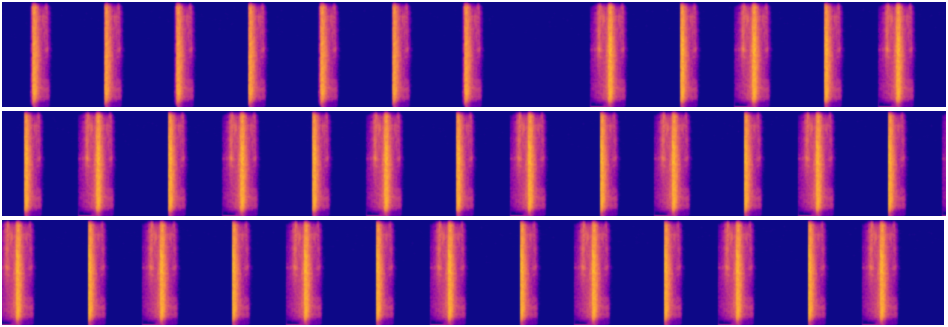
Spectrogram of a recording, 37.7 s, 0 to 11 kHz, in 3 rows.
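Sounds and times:
clap drum loop: 0.4 - 0.6, 1.4 - 1.6, 2.3 - 2.6, 3.3 - 3.5, 4.2 - 4.5, 5.2 - 5.4, 6.2 - 6.4, 7.9 - 8.3, 9.0 - 10.2, 11.0 - 12.2, 12.9 - 14.1, 14.8 - 15.0, 15.6 - 16.0, 16.7 - 17.9, 18.6 - 19.8, 20.6 - 21.8, 22.5 - 23.7, 24.4 - 24.6, 25.2 - 25.6, 26.3 - 27.5, 28.2 - 29.4, 30.2 - 31.4, 32.1 - 33.3, 34.0 - 34.2, 34.8 - 35.2, 35.9 - 37.1.

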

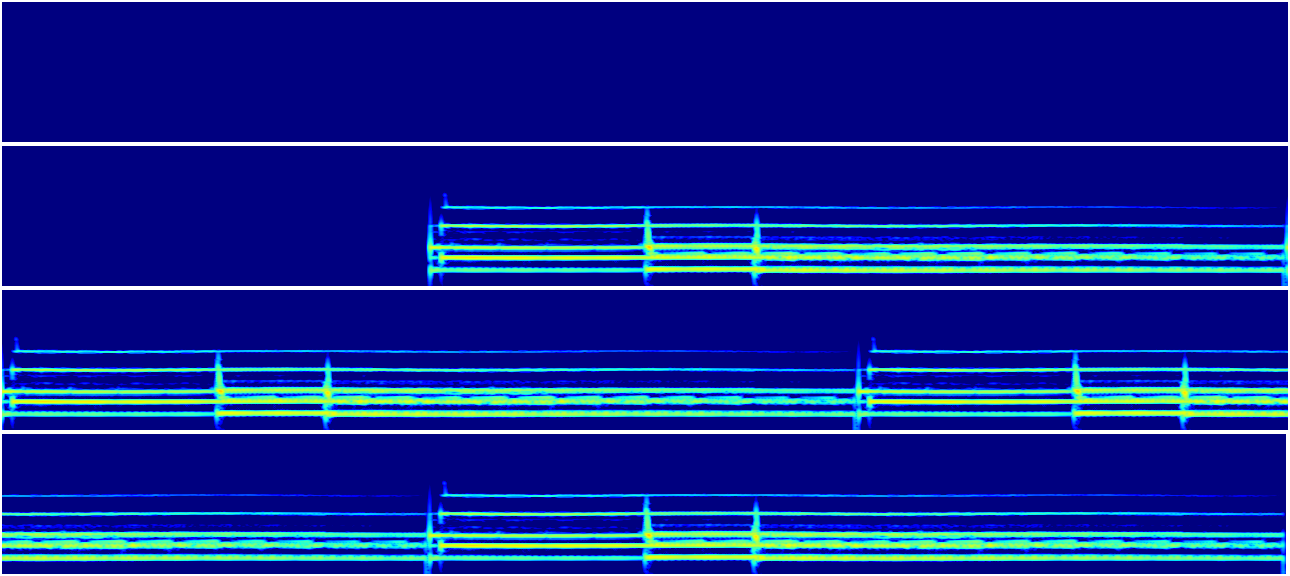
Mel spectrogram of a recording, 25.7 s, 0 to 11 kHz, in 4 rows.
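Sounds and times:
trap bells melody loop in C sharp minor: 8.6 - 25.6.

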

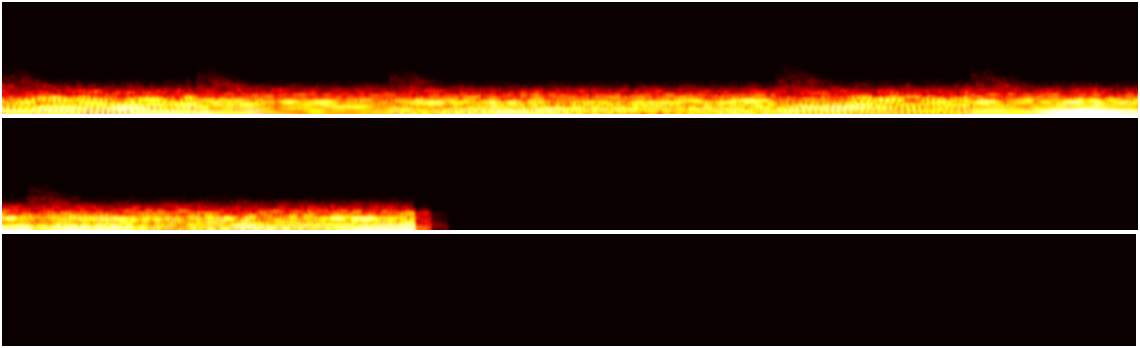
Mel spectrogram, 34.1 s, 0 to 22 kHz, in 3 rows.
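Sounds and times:
124 BPM E minor bass line: 0.0 - 15.7.

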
